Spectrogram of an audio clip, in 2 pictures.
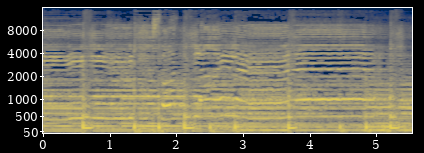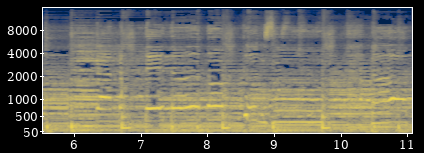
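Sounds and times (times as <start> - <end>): backing music with drum beat: 0.0 - 11.0
woman singing pop song: 0.0 - 11.0.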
